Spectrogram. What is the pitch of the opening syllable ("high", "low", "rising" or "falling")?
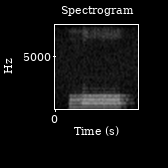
high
